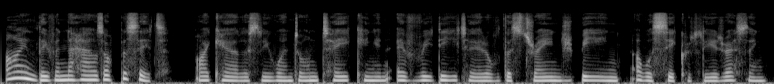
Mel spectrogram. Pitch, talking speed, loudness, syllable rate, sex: 185 Hz, 170 wpm, -19 LUFS, 5.3 syllables/s, female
